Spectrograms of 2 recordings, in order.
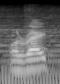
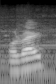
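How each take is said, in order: The two takes are said the same way.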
